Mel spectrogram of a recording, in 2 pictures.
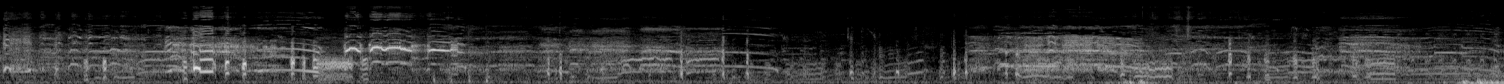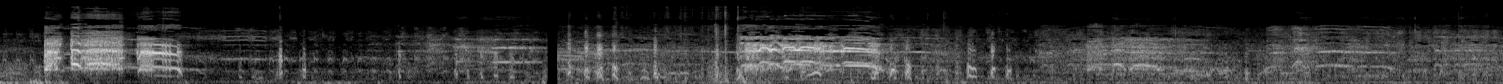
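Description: Black gamefowl roosters crowing several times, with the loudest crows about halfway through and again later, over clucking from the hens around them.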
